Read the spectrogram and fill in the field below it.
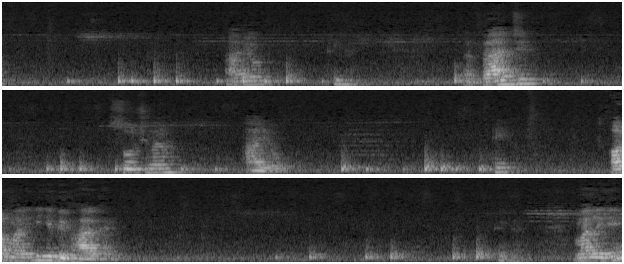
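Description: A young man speaks calmly, explaining at length.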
